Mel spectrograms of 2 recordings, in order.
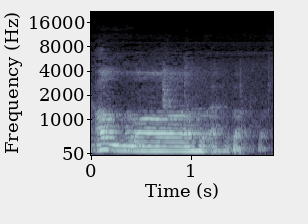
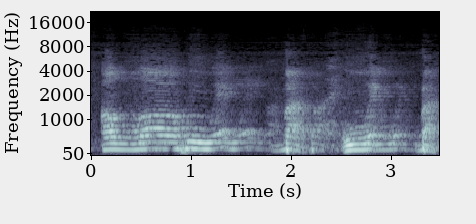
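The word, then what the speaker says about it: الله أكبر: rusak cara membacanya Nah contoh rusak tadi yang tadi itu Allahu e allahuekbarekbar Nah itu rusak itu itu enggak boleh dia harus Allahu A Ya A jangan e dia a kemudian h-nya H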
